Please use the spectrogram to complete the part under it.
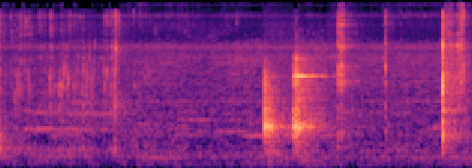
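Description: A spoon stirs pomegranate, banana, date and milk juice in a glass, giving a few sharp, fairly close clinks against the glass over a quiet background.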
